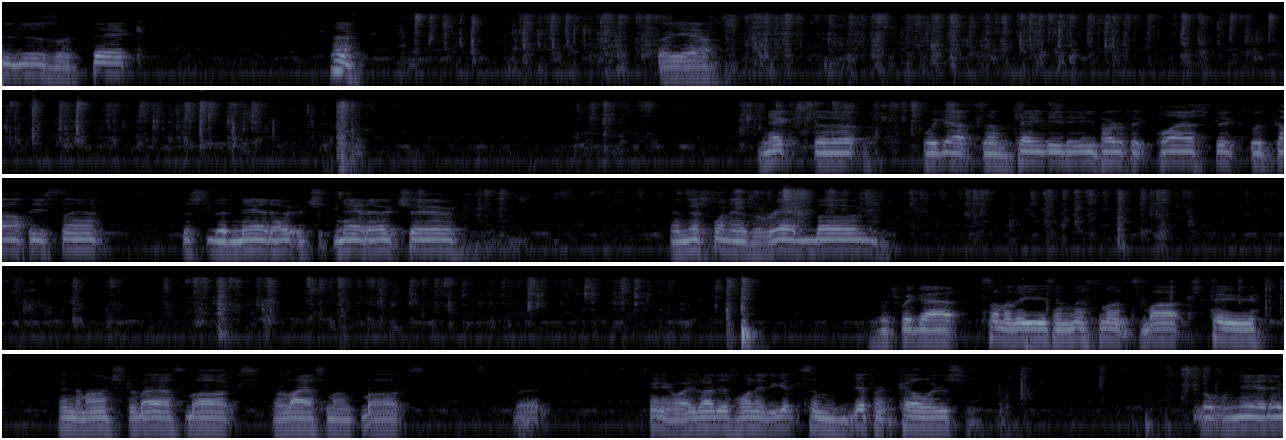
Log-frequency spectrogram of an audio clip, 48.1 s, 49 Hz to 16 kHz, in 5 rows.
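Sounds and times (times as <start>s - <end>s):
faint low hum: 0.0s - 48.0s
plastic bag crinkling: 3.0s - 12.4s, 13.9s - 17.3s, 21.7s - 23.3s, 23.9s - 34.6s, 38.2s - 38.6s, 45.9s - 48.0s.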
